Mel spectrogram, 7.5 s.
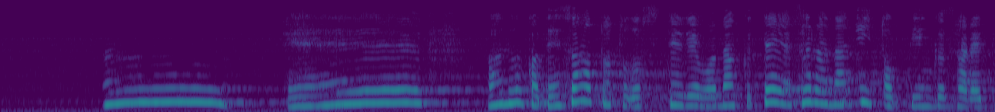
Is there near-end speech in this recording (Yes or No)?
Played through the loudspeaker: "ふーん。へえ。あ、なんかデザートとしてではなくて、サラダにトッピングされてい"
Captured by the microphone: No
